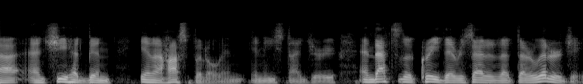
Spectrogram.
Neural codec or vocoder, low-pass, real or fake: none; 7.2 kHz; real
